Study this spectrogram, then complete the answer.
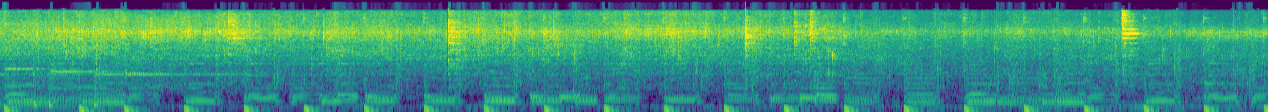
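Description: Asafoetida is stirred into hot oil in a pan for brinjal and potato gravy, a steady close sizzle under evenly spaced scraping strokes of a spoon.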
